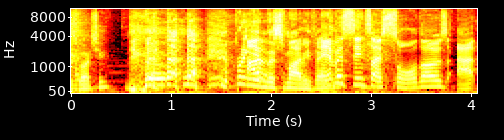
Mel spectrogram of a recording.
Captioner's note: laughs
